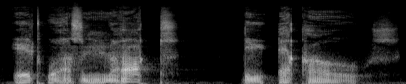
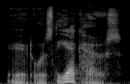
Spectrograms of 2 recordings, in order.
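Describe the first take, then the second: First: Slow, low, loud goblin; deep goblin voice. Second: Said in the usual way. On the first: A narrator's reading. Goblin corrects the paralyzed sexton, deep slow voice. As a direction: draw each word out deep and loud. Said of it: "said a deep voice".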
